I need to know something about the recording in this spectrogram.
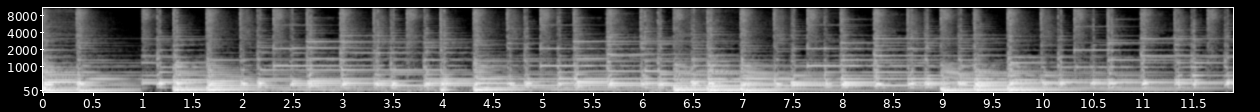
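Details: Bright plucked ukulele-style music with a steady strummed rhythm plays throughout, with no animal sounds.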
